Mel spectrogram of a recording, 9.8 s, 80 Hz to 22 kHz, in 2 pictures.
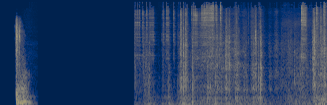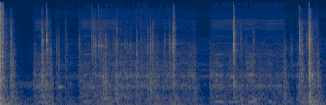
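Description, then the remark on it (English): A printer whirs and rasps as it feeds and prints a page, a steady mechanical churn with clicks and bursts of grinding, preceded by a brief click and a short silence. “This week, the still warm piece of paper in my hand reads, the top 5 cities with the highest paid bus drivers.”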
